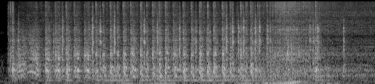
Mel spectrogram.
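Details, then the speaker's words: BMW E34 diesel, just refilled with diesel, possibly needing fuel bleeding: fast, even starter chatter with the engine catching only in brief puffs and never running; cranks but won't fire, air in the fuel suspected. "I think it's trying better. Do you not? It does try, doesn't it? I think it's trying better."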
